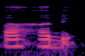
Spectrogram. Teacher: qalqalah kubro karena huruf dal berada di akhir ayat dan dibaca sukun akibat waqaf atau berhenti. Cara membacanya harus dipantulkan dengan kuat atau tebal.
